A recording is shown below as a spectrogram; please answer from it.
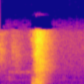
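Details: Jack Russell dog sneezing on demand while playing a sneezing game: a single short, sharp sneeze, a quick burst of air through the nose in a quiet room.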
